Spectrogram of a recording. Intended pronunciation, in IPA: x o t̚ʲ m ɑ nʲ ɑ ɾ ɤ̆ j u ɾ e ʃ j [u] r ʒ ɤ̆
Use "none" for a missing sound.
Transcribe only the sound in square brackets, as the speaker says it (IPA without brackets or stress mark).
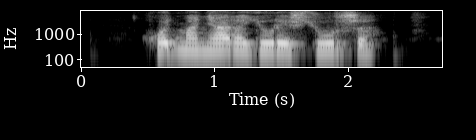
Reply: u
